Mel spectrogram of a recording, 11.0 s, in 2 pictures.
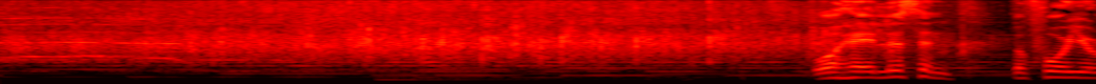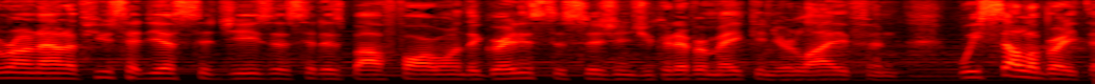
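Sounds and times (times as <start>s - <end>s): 
audience clapping: 0.0s - 5.2s
speech: 4.1s - 10.9s.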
